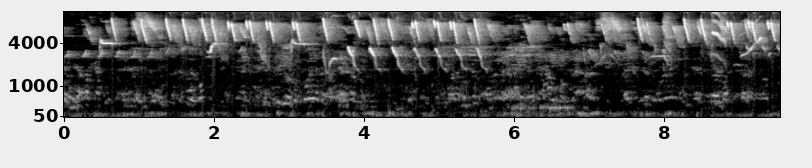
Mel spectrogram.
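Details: Costeño canary song: long, high rolling trills of rapid repeated notes, shifting from one trill to the next without pause, over a constant low rumbling background noise.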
